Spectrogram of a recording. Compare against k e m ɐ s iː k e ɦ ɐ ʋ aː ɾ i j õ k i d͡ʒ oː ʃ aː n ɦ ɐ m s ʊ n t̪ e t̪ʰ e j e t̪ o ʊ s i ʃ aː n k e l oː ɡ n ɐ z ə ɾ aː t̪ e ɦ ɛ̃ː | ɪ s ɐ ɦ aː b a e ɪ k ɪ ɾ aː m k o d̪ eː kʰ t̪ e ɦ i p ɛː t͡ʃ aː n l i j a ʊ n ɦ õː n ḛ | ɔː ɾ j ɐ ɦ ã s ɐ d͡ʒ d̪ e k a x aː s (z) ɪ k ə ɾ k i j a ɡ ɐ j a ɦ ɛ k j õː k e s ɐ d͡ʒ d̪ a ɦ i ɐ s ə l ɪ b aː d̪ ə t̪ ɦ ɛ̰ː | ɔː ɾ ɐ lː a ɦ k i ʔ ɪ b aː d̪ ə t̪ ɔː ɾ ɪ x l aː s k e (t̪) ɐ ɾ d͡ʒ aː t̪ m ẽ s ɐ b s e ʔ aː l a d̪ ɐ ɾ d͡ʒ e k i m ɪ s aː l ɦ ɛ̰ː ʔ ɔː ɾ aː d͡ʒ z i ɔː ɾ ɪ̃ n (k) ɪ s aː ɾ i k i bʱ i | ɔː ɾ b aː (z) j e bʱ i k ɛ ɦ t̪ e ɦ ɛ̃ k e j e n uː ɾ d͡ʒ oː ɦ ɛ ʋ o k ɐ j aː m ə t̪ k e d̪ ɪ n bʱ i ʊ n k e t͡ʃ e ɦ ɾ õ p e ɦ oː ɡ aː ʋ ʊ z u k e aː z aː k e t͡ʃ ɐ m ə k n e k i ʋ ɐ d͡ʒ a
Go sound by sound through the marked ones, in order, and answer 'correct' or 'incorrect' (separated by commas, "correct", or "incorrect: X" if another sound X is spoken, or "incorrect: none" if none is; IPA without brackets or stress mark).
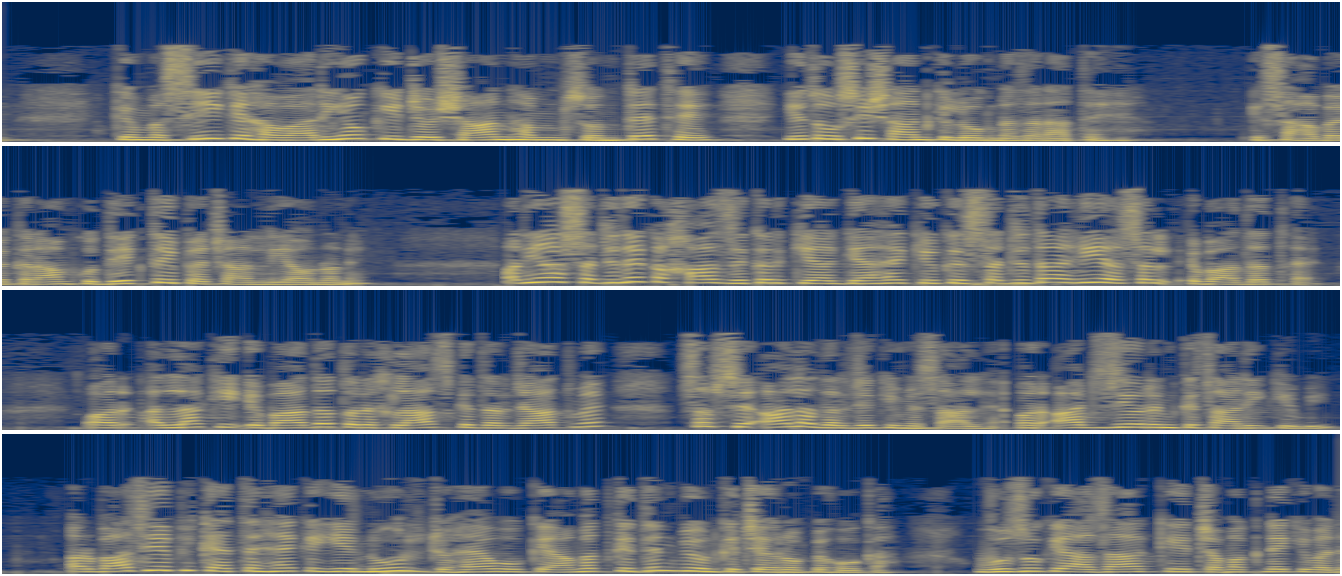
correct, incorrect: d̪, correct, correct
